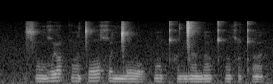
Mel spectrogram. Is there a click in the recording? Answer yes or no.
yes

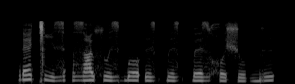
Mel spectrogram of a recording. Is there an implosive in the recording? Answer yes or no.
yes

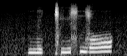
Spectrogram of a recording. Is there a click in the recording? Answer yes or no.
yes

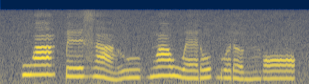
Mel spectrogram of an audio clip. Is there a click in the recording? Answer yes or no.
no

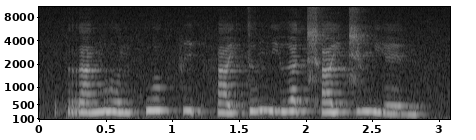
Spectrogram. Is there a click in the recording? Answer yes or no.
no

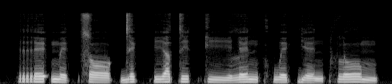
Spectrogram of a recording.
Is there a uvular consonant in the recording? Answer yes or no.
no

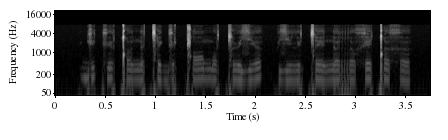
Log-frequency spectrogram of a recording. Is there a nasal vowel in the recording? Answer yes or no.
no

